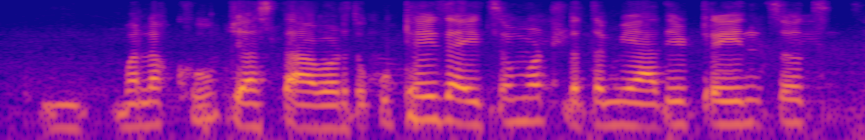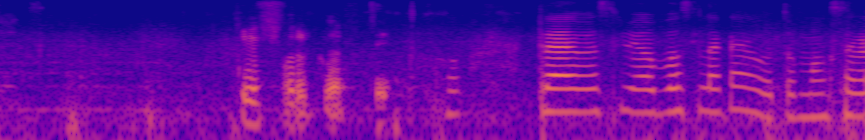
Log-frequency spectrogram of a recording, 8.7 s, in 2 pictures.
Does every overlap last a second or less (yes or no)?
yes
